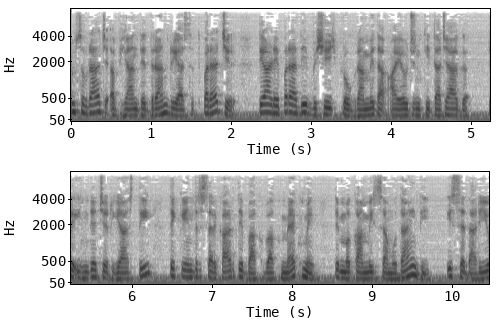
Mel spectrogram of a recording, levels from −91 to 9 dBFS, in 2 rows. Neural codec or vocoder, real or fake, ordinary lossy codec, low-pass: none; real; none; 7.2 kHz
